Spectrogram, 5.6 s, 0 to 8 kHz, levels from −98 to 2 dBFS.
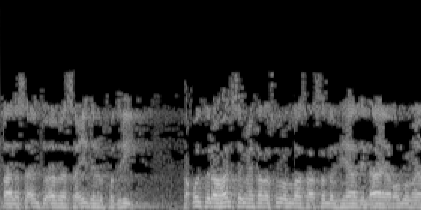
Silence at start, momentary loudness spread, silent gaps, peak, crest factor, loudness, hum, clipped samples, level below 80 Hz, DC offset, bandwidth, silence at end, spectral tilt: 0 s; 7 LU; none; -12 dBFS; 16 dB; -27 LUFS; none; under 0.1%; -58 dBFS; under 0.1%; 5.4 kHz; 0 s; -11 dB/octave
